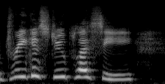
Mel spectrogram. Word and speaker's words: Dricus du Plessis: His last name is with the I and without with the silent S. But you're right. Okay. His first name is with the hard S. So Dricus du Plessis, man, I hate saying this out loud, defeated Robert Whittaker, and he made it look easy.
